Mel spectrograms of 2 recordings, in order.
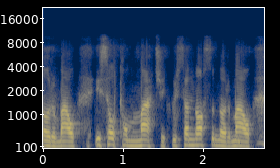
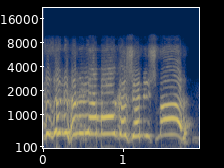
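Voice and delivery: put-on much higher, louder crying child voice; wailing child; 5 dB louder than usual. Baby son crying about his bleeding mouth, high wailing. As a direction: wail it like a frightened little boy.

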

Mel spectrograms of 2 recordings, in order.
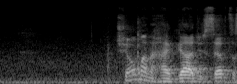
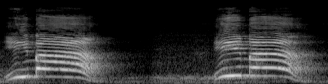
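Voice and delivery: crying out "Ima" at the top of his voice, much higher; a son's desperate cry at his mother's grave; anguished shout; 9 dB louder, much slower than usual. Retold or imitated. Father at Rachel's tomb calling out, anguished shout. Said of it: "começa a gritar".

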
